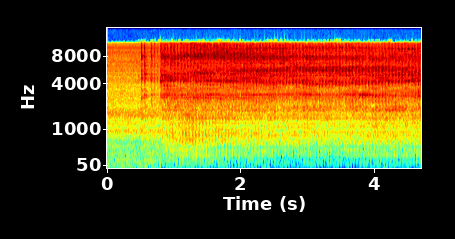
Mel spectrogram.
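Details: Wood lathe turning a bowl from a board, 1/2 inch bowl gouge smoothing an out-of-round blank: rapid hammering chatter about four beats a second over the gouge hiss as it catches a flat spot; interrupted cut from out-of-round blank.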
